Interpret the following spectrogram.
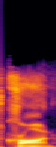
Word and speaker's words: cron: And finally, cron comes from Chronos, the Greek word for time, so it's cron, rhyming with John.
